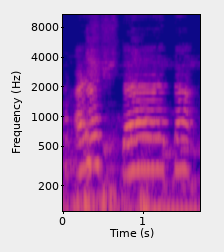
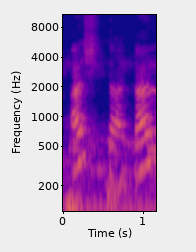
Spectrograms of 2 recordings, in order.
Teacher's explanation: Nah, itu harus panjang. Ta-nya harus panjang, 2 harokat.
